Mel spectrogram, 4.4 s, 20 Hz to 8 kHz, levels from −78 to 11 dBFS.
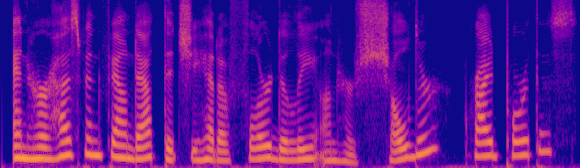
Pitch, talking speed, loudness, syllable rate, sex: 210 Hz, 235 wpm, -19 LUFS, 4.9 syllables/s, female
